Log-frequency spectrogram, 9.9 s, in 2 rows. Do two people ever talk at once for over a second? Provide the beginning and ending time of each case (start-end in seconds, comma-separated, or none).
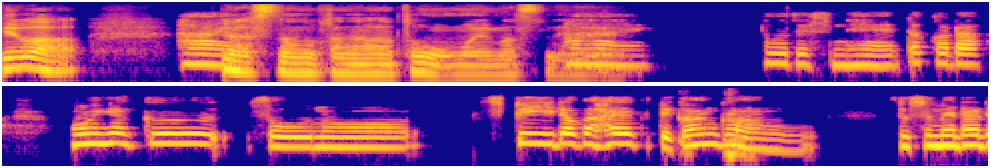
none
